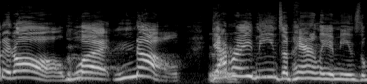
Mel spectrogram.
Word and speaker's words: Gabourey: You have to say Gabriet.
